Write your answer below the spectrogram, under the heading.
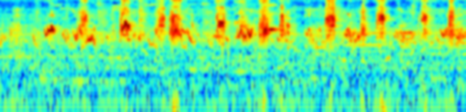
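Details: Happy budgerigars produce a lively tangle of bright chirps and squeaky warbled notes, packed closely together in irregular bursts over a faint background hiss.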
